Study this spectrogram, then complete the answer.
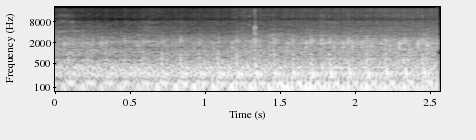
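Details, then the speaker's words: Kubota L4200 diesel tractor after repairs (new ignition, front hub seal, fresh fluids), slight smoke visible; steady, even low diesel thrum at idle with no knocks or misses, normal diesel idle. "ts right up and uh really sounds sounds good ready to work"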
